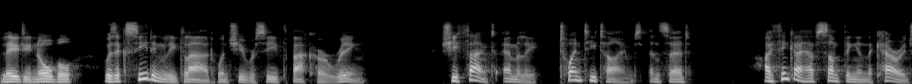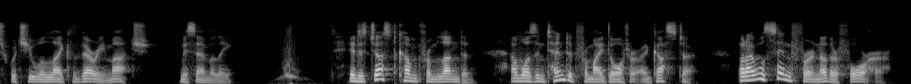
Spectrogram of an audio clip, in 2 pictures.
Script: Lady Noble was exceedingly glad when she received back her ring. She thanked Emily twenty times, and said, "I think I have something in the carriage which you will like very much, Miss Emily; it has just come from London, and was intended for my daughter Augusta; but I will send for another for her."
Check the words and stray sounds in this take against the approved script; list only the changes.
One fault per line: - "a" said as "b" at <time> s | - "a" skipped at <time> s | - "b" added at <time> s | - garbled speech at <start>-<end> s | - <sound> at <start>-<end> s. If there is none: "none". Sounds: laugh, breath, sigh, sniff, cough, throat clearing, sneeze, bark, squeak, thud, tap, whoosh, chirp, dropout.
- whoosh at 11.8-12.4 s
